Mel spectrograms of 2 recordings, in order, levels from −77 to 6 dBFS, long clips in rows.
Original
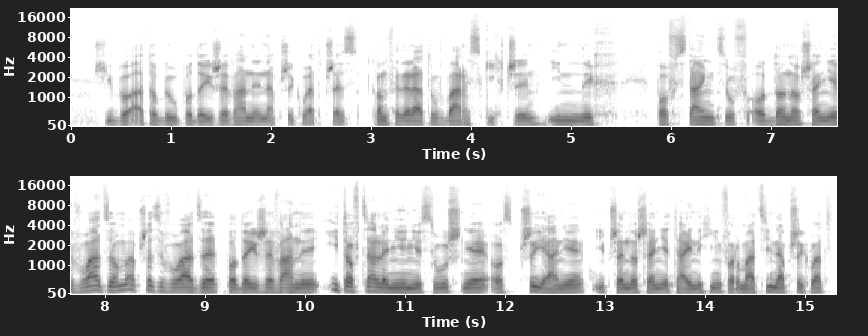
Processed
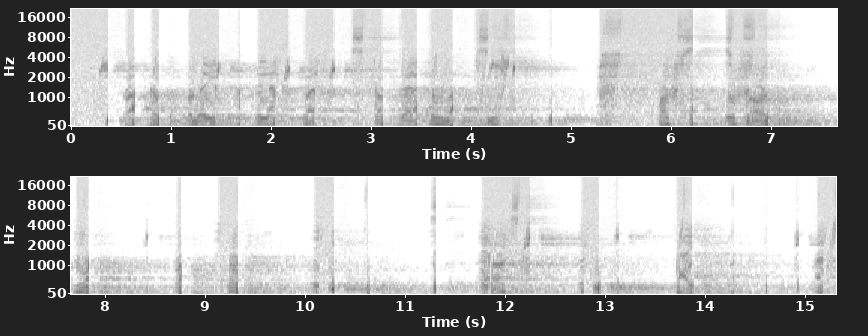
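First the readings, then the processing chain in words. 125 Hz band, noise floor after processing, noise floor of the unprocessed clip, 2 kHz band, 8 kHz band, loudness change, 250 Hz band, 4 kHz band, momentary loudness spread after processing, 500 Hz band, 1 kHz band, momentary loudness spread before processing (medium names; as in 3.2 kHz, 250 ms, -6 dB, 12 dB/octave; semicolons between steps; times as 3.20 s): -5.0 dB, -57 dBFS, -64 dBFS, -8.5 dB, +0.5 dB, -7.5 dB, -11.5 dB, -2.5 dB, 14 LU, -16.0 dB, -7.5 dB, 8 LU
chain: high-pass 47 Hz 12 dB/octave; dynamic bell 190 Hz, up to -3 dB, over -48 dBFS, Q 4.9; waveshaping leveller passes 5; peak limiter -24.5 dBFS, peak gain reduction 9.5 dB; static phaser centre 1.7 kHz, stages 6; level held to a coarse grid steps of 11 dB; phase dispersion highs, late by 89 ms, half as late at 2.4 kHz; added noise white -51 dBFS; inverted gate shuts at -28 dBFS, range -38 dB; plate-style reverb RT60 3.1 s, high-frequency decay 0.5×, pre-delay 115 ms, DRR 7 dB; trim +6 dB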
